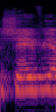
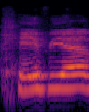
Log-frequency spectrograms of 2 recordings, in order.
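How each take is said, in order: First: The name starts without an H sound. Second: The name starts with an H sound. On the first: "sometimes I'm in a Xavier mood" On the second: "like a H sound on the X"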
